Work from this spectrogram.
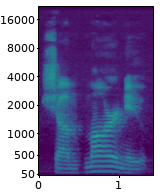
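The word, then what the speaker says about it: שָׁמַרְנוּ: marker nun shurik again a shurik is not strong enough to draw the accent to itself so the accent remains on that second to last syllable shammar knew we have observed we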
